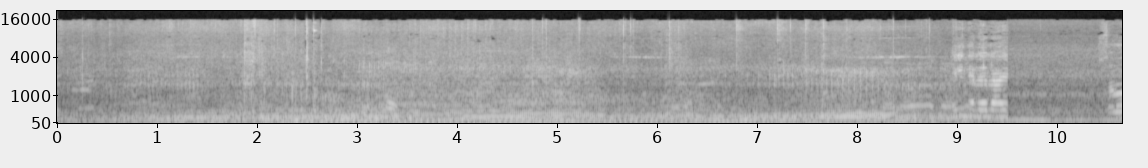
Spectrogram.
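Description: Road traffic noise: a steady low engine rumble, with a motor vehicle running close by for several seconds in the middle.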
